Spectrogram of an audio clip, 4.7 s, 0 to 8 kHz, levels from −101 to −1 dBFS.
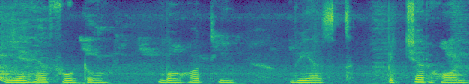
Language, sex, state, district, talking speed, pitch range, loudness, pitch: Hindi, female, Rajasthan, Bikaner, 100 wpm, 170-190 Hz, -17 LUFS, 175 Hz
